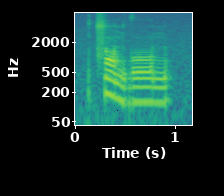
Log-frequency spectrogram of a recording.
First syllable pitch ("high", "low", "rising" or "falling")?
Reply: falling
